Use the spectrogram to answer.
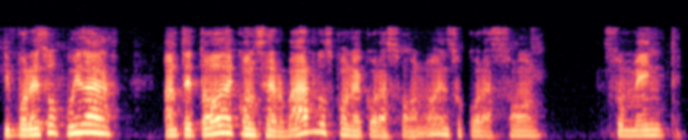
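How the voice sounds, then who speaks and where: Bright-voiced man teaching a Bible class. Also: medium pitch, lively intonation, measured pace. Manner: explanatory, frequent tag questions, restarts words. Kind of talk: Bible class lesson over a video call. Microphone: video call. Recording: lo-fi video call audio.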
